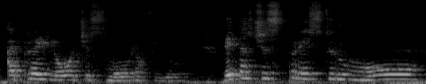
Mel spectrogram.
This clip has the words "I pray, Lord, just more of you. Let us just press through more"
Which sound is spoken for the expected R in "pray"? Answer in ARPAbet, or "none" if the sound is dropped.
R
